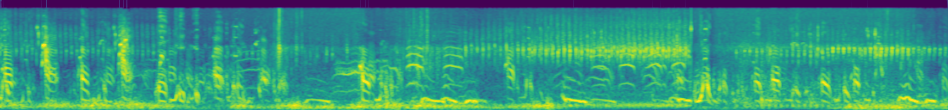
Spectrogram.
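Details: Several sharp-tailed grouse displaying on a spring lek in Montana, recorded from a blind in wind: a busy chorus of hoarse, duck-like cackles and rising-falling whines, with soft clicks and a faint hiss.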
